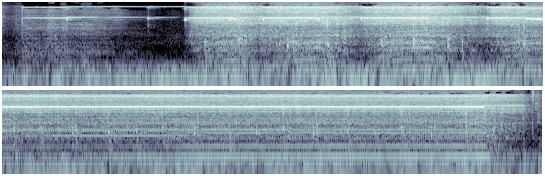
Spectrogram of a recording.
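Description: A power drill whirs close by while making melt and pour soap, starting with a few short bursts and then running steadily in a long sustained whine before cutting off.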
